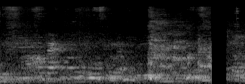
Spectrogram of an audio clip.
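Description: Indistinct talk among a group of people seated close by, with one short, sudden loud sound about one and a half seconds in.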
